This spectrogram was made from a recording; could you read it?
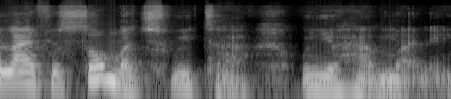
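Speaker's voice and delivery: put-on Nigerian-accented speech. Repeating what her boyfriend said the way he said it, Nigerian accent. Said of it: "his Nigerian voice".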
